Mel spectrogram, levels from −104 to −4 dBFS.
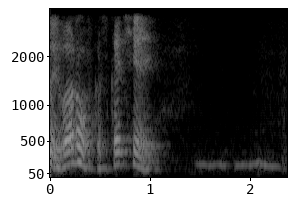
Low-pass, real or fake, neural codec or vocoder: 3.6 kHz; fake; vocoder, 44.1 kHz, 80 mel bands, Vocos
